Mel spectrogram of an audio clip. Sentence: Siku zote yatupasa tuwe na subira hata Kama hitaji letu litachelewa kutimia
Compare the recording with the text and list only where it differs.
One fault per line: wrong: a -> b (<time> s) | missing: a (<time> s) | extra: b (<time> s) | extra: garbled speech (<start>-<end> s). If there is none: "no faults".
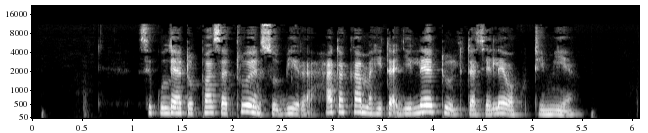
missing: zote (1.4 s)
missing: na (2.3 s)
